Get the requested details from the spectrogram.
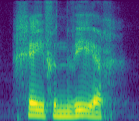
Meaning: inflection of weergeven: 1. plural present indicative 2. plural present subjunctive
- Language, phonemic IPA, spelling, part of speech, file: Dutch, /ˈɣevə(n) ˈwer/, geven weer, verb, Nl-geven weer.ogg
